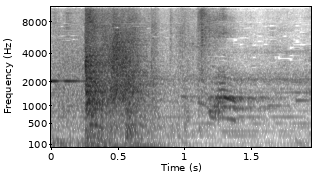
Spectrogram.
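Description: A young man's head is slammed against a door in a Korean drama, landing as one loud, heavy thud with a brief rumble that quickly fades, and no voices alongside it.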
